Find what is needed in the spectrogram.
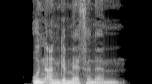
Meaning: strong dative masculine/neuter singular of unangemessen
- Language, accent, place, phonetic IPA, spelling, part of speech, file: German, Germany, Berlin, [ˈʊnʔanɡəˌmɛsənəm], unangemessenem, adjective, De-unangemessenem.ogg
